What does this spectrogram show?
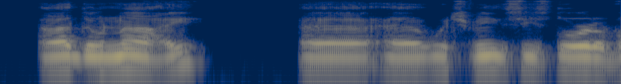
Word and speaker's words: Adonai: blessings and when articulated the name which we don't even pronounce you should have in mind the meaning of the name as it is pronounced Adonai which means he's Lord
